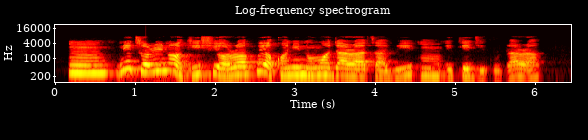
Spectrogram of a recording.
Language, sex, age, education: Yoruba, female, 30-45, tertiary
